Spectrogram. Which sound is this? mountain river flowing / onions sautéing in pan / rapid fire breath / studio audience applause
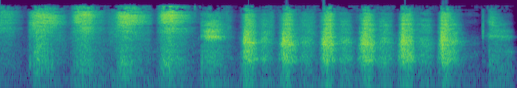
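rapid fire breath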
